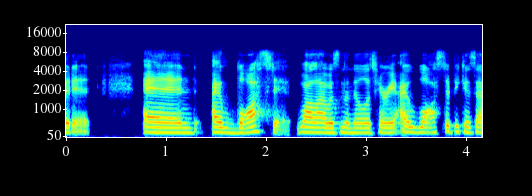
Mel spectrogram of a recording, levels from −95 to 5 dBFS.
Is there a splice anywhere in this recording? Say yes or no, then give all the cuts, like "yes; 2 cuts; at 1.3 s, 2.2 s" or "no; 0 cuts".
no; 0 cuts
